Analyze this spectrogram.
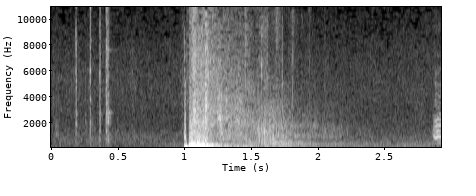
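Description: A rifle shot cracks and echoes away.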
